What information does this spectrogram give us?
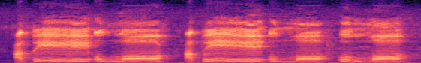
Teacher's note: Jadi kalau ada huruf jalalah dan sebelumnya itu ada huruf yang berharokat domah, maka dibacanya tafhim. Lafaz Allah tafhim, bacanya tebal.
